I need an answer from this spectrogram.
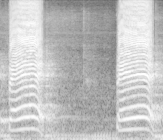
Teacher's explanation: तो बिना होठ लगे आप बोल नहीं सकते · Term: पे वर्ग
